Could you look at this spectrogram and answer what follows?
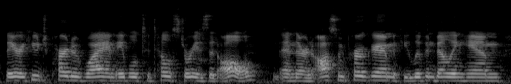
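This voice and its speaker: An American woman with a bright, forward voice hosts a live online storytelling session. She speaks casually and directly to her listeners over a video call. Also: lowish voice, steady tone, fast. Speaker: storyteller and host of online readings.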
